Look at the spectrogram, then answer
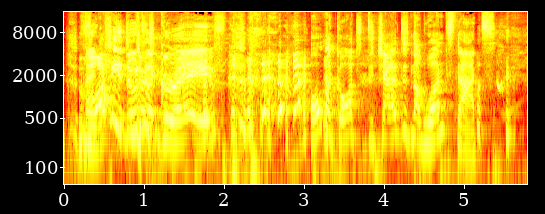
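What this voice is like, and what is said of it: Put-on Danish accent. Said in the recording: “I'm 20% Danish, so I can do that ... doing 20% of the accent”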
